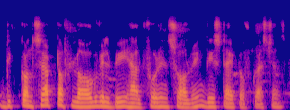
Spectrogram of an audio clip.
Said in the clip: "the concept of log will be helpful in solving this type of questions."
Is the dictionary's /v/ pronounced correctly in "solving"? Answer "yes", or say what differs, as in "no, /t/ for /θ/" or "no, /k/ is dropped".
yes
